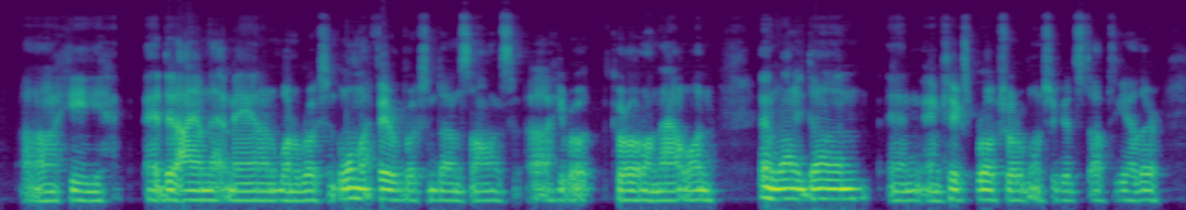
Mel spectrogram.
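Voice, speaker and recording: A man's mumbling, fairly low voice with a Texas accent and monotone, flat intonation. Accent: Texas drawl. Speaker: country singer. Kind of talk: casual interview chat.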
